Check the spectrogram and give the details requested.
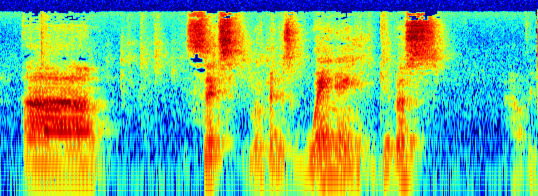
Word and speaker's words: gibbous: I think it's Gibbous, like a gibbon, but it's not a given. Let's see. So the fifth movement is called Full Moon. Sixth movement is Waning Gibbous, however you say that.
